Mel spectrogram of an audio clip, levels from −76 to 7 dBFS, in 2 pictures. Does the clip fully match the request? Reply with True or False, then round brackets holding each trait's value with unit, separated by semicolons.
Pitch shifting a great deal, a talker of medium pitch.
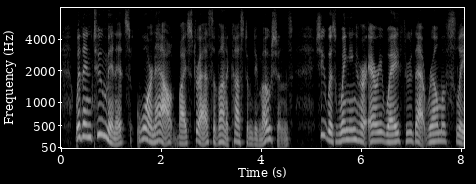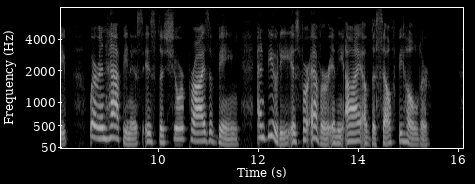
True (6.5 semitones; 170 Hz)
